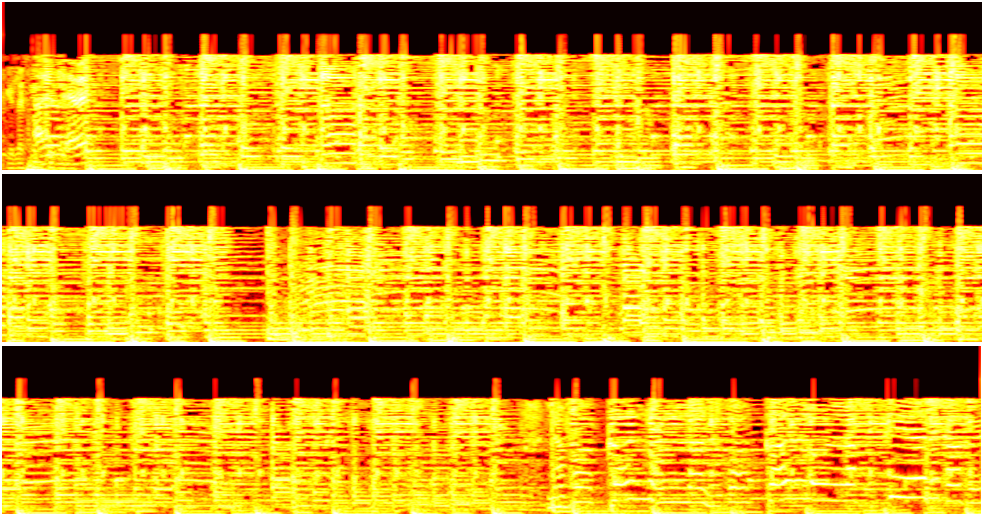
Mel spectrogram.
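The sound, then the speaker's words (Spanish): A bouncy children's song about a cow plays loud and steady from start to finish, a dense, upbeat arrangement with a singing voice carried over a busy, rhythmic accompaniment. “A ver, escucha un poquito. Dale, la vaca”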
